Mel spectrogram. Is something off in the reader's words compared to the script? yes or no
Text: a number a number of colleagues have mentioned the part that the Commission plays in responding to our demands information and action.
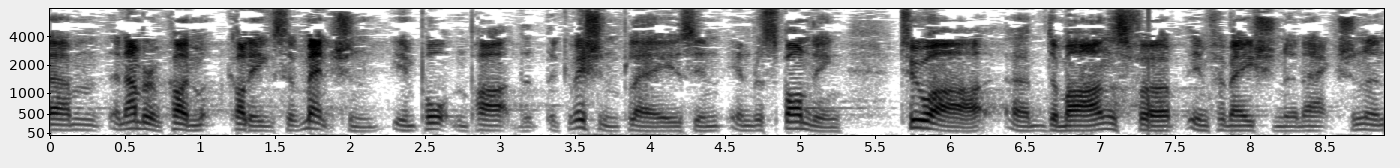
yes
